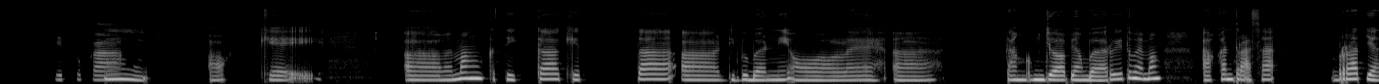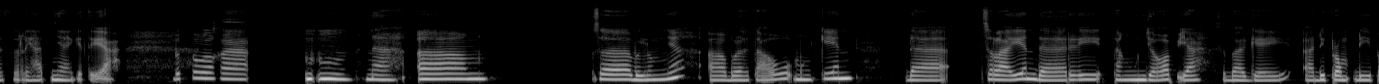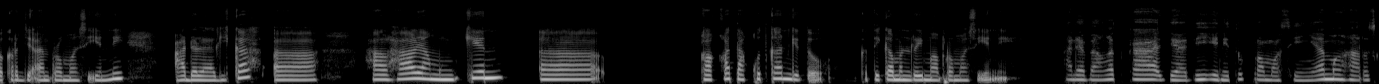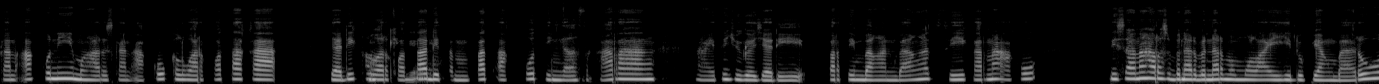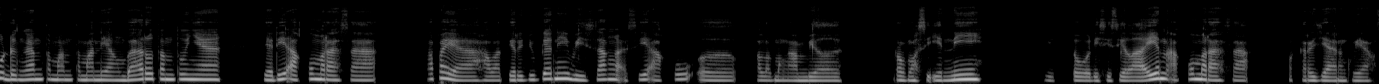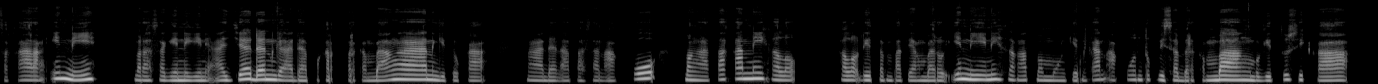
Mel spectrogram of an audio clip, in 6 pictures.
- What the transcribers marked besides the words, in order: other background noise
- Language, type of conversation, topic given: Indonesian, advice, Haruskah saya menerima promosi dengan tanggung jawab besar atau tetap di posisi yang nyaman?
